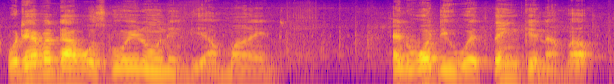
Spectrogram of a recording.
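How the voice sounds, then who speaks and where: A man's voice: medium pitch, big pitch swings, normal speed, rough recording. A man preaching a teaching sermon, speaking emphatically and repeating phrases for effect.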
